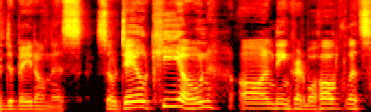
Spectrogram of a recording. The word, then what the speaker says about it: Keown: to say um but from General consensus it seems like it's Dale Keon and uh Todd McFarland so I'm going to try to make an effort and uh pronounce it that way if anyone again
